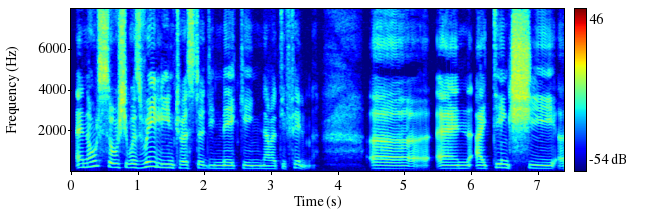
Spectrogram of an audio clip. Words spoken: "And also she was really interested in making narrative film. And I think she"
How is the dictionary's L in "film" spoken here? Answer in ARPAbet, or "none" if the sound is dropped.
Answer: L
